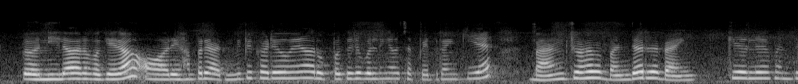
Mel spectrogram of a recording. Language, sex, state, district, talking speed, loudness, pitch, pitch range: Hindi, female, Bihar, Bhagalpur, 210 wpm, -16 LUFS, 260 Hz, 235-285 Hz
